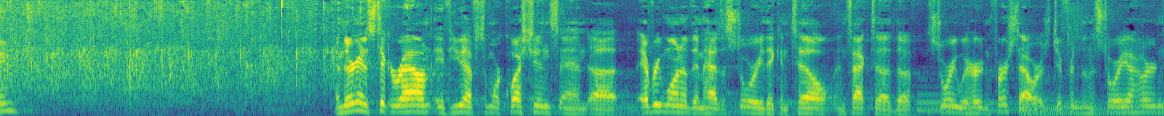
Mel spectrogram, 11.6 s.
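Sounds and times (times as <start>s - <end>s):
audience applause: 0.0s - 3.9s
speech: 3.4s - 11.6s.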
